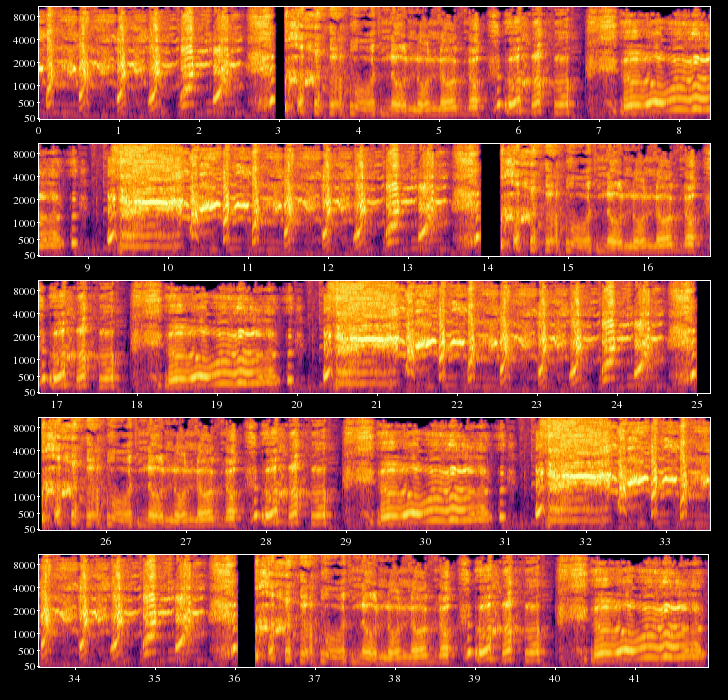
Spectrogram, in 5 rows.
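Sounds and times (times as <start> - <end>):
loud breathy laughter: 0.0 - 4.0, 8.8 - 15.1, 19.8 - 26.1, 30.9 - 37.1
wavering voice: 7.3 - 9.7, 18.4 - 20.7.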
